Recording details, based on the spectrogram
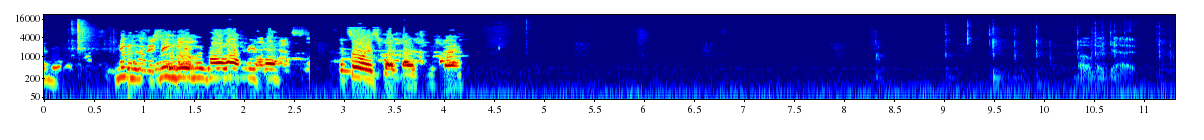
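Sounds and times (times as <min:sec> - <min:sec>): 
laughter: 0:00.0 - 0:04.3
speech: 0:00.0 - 0:04.3
fingers typing on a computer keyboard: 0:09.0 - 0:11.2.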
